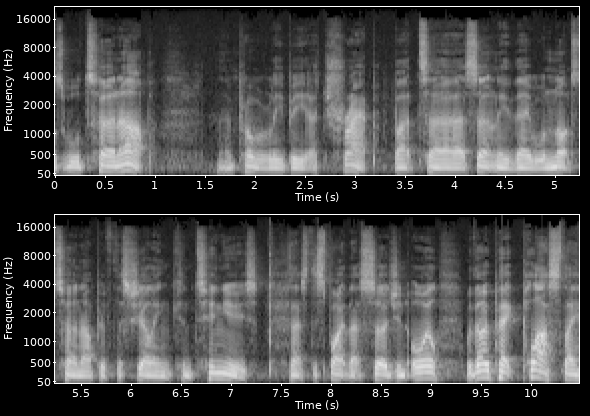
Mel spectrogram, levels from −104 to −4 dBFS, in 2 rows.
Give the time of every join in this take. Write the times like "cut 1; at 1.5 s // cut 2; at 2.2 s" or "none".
cut 1; at 3.3 s // cut 2; at 7.6 s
